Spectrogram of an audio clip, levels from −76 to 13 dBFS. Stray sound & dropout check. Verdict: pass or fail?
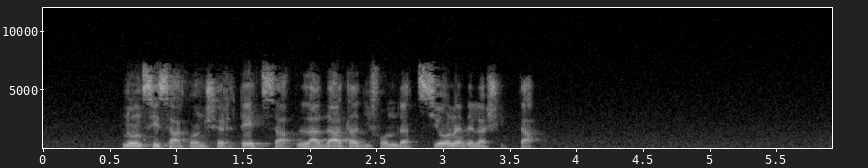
pass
